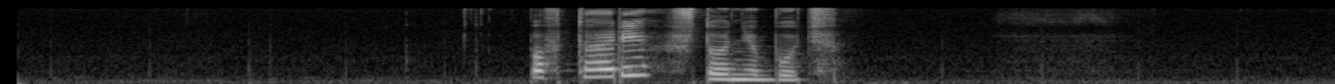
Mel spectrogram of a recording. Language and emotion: Russian, sad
